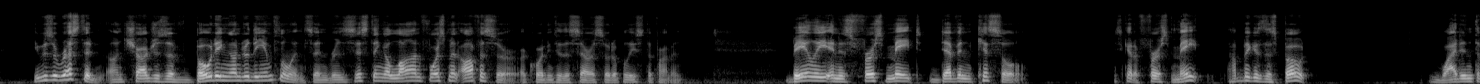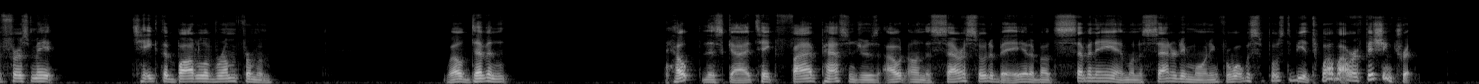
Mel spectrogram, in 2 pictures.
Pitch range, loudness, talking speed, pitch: 95-145 Hz, -27 LUFS, 170 wpm, 115 Hz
